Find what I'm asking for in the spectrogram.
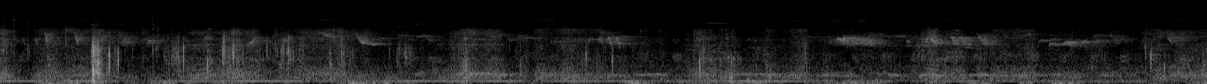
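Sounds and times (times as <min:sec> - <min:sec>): footsteps on a path: 0:00.0 - 0:12.0
small birds chirping: 0:00.0 - 0:12.0.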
